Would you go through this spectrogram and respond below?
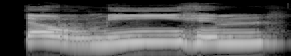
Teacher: را جو ہے ہیوی پڑھی جائے گی کیونکہ را سے پہلے والا جو حرف ہے وہ زبر ہے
